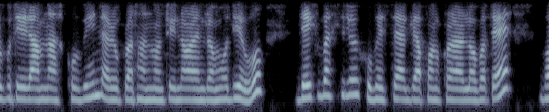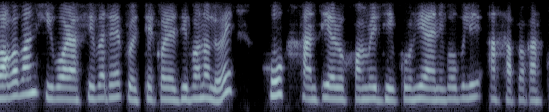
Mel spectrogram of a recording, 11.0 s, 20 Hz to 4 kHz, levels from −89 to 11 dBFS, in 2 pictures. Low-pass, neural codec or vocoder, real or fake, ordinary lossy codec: 3.6 kHz; codec, 16 kHz, 4 kbps, FunCodec, trained on LibriTTS, 50 frames a second; fake; Opus, 32 kbps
